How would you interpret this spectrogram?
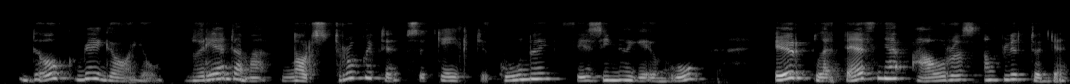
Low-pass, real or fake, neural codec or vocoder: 7.2 kHz; fake; codec, 16 kHz, 2 kbps, X-Codec, HuBERT features, trained on balanced general audio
